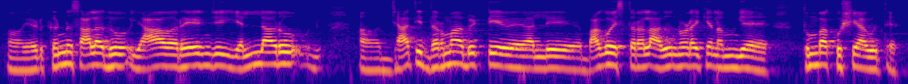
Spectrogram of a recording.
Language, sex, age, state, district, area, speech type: Kannada, male, 30-45, Karnataka, Tumkur, rural, spontaneous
